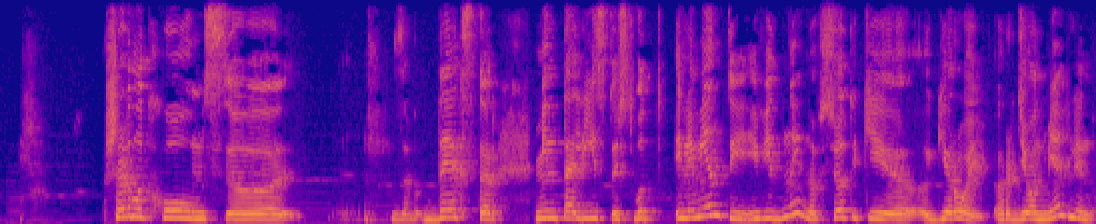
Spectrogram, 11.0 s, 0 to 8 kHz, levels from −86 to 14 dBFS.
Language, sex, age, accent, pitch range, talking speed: Russian, female, 20-39, native, 200-250 Hz, 80 wpm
